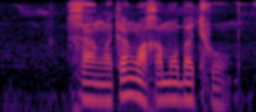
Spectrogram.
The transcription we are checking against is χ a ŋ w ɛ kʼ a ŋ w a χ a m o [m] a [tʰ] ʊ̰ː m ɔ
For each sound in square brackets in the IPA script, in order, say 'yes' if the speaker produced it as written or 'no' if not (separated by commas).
no, yes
